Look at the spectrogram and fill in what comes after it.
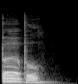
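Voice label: "burble", British English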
